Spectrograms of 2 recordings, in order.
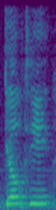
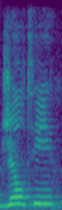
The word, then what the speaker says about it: guilty: of age and then another example is guilty instead of jewel T we got you helps that to be hard G sound which again is good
